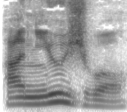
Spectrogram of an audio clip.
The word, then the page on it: unusual: American English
